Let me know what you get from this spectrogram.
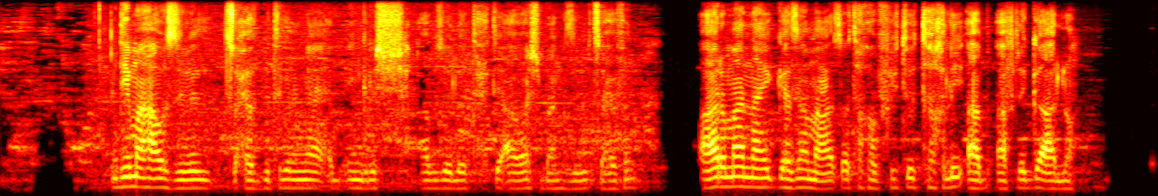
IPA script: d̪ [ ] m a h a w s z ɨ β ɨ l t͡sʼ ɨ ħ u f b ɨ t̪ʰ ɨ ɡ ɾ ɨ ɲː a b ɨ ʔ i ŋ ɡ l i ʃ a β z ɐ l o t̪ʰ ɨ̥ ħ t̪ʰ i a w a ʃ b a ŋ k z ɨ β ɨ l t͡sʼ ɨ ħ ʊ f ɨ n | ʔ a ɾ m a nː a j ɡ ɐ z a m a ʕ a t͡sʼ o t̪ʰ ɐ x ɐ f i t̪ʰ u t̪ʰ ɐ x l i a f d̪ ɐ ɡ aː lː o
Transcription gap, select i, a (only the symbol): i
